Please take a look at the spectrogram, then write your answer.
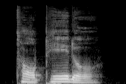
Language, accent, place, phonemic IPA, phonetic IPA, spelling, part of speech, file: German, Germany, Berlin, /tɔʁˈpeːdo/, [tʰɔʁˈpʰeːdo], Torpedo, noun, De-Torpedo.ogg
- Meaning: 1. torpedo (weapon) 2. torpedo (fish)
